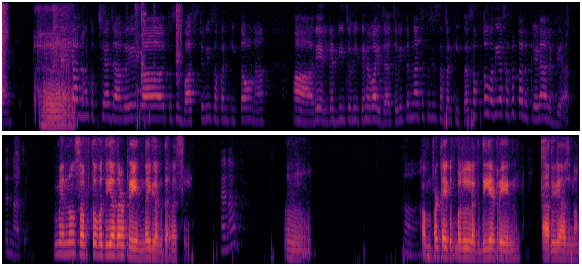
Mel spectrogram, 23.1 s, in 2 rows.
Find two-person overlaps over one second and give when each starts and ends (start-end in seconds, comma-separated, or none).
none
